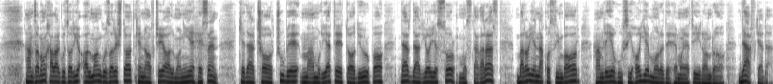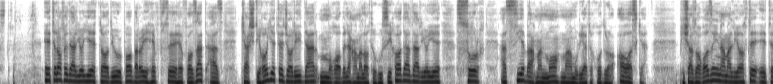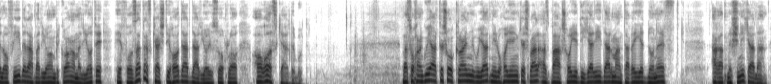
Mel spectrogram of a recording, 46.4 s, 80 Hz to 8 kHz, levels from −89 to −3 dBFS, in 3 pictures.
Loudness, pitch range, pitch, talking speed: -18 LUFS, 120-150 Hz, 135 Hz, 125 wpm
